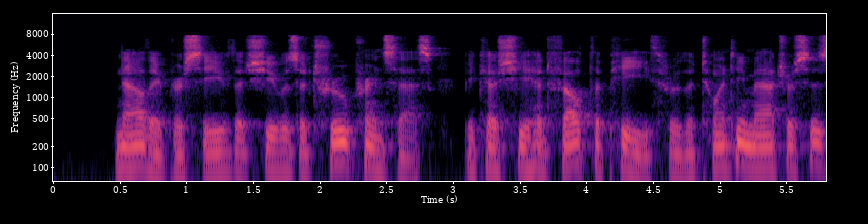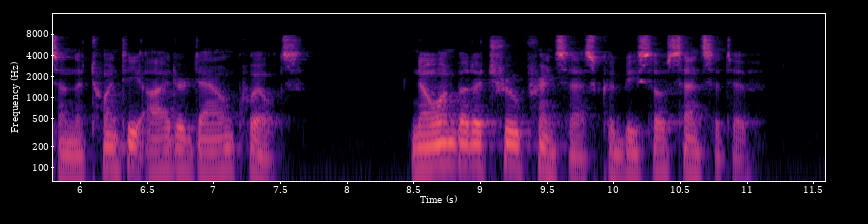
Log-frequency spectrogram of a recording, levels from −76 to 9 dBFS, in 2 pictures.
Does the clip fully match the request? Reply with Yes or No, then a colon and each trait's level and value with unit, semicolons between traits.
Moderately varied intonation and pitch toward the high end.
No: average, 3.8 semitones; very low, 90 Hz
